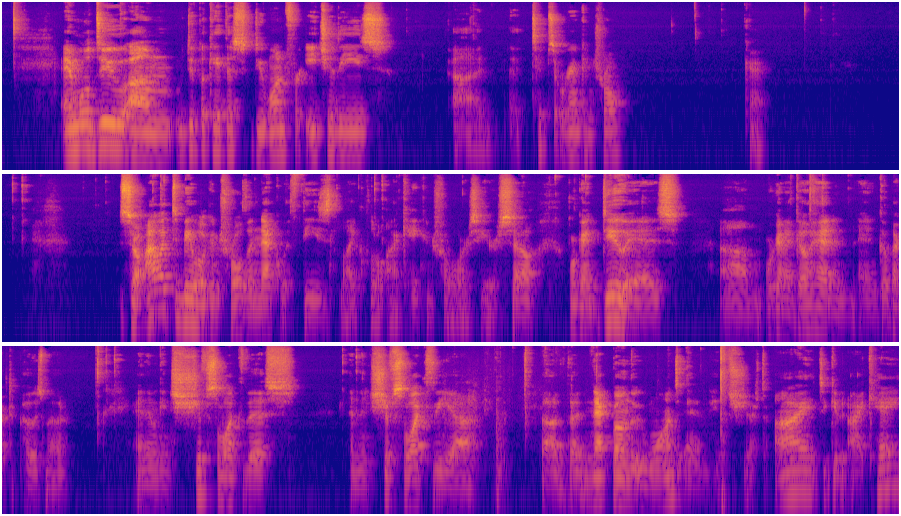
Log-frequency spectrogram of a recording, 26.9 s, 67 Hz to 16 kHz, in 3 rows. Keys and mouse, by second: 1.9 shift+d, 4.5 shift+d, 7.4 g, 8.3-10.7 drag, 9.3 g, 10.7 g, 12.9 g, 17.0 Tab, 25.1 shift+i.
